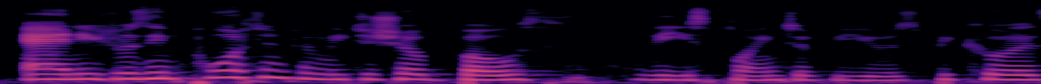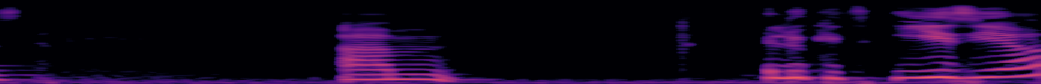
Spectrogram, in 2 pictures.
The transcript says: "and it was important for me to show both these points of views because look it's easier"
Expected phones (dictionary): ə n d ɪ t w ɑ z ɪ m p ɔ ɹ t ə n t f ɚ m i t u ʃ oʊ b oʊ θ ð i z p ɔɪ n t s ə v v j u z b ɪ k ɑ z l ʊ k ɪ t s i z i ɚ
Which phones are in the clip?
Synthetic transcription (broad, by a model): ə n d ɪ t w ɑ z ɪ m p ɔ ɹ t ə n t f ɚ m i t u ʃ oʊ b oʊ θ ð i z p ɔɪ n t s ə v v j u z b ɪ k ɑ z l ʊ k ɪ t s i z i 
